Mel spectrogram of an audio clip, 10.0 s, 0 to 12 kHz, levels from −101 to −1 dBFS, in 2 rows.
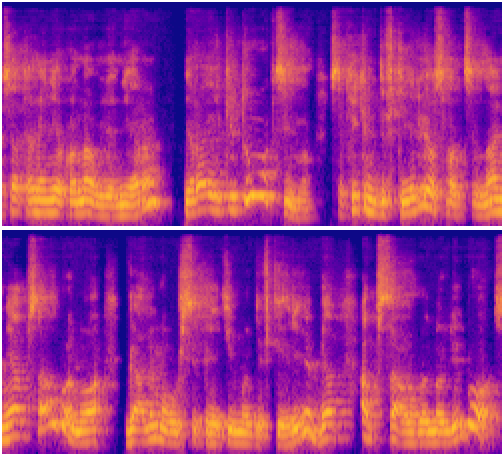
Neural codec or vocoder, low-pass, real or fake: codec, 44.1 kHz, 7.8 kbps, DAC; 10.8 kHz; fake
